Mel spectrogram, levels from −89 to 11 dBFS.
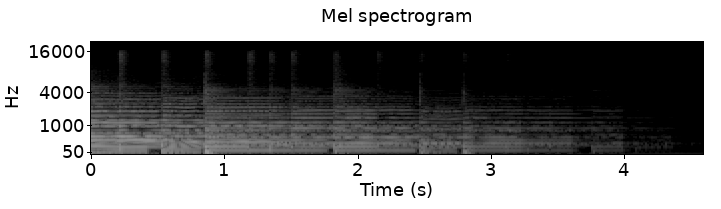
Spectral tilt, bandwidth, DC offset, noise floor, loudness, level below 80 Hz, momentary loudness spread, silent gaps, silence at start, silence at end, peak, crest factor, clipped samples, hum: -7.5 dB/octave; 16.5 kHz; under 0.1%; -77 dBFS; -39 LUFS; -50 dBFS; 19 LU; none; 0 s; 1 s; -20 dBFS; 20 dB; under 0.1%; none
